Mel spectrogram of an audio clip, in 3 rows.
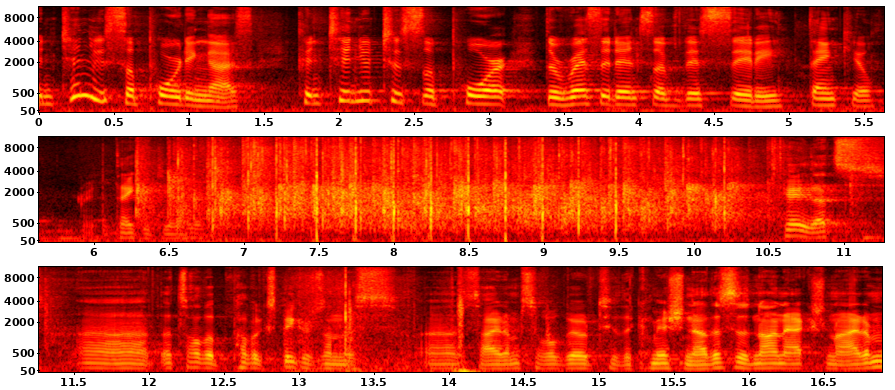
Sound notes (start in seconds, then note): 6.2 applause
